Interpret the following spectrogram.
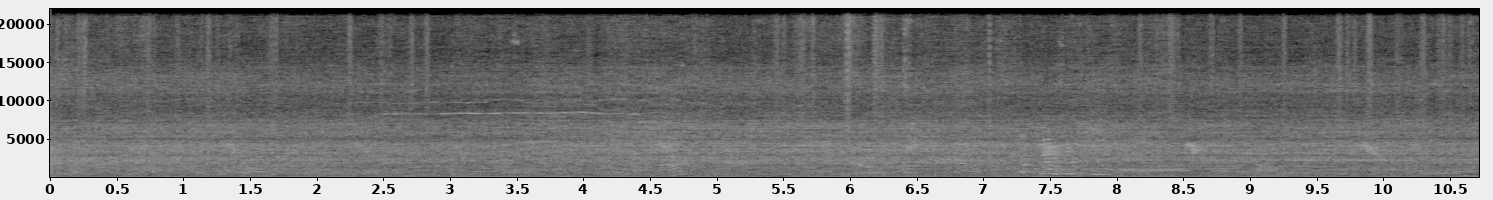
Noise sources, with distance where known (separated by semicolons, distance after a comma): person or small group talking, far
